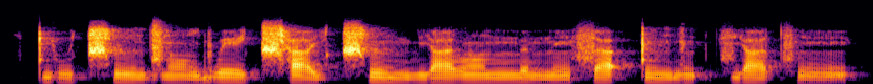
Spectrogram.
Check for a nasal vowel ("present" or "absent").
present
